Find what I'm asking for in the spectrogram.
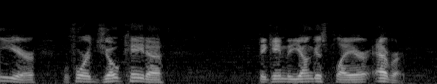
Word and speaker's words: Cada: And by the way, it is pronounced Cada, not Cada.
